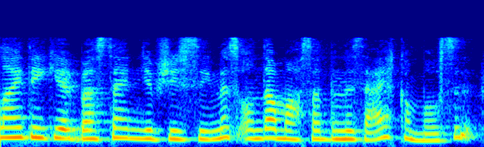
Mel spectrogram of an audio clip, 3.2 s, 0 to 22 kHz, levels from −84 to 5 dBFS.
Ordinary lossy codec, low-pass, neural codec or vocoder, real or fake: none; none; codec, 16 kHz, 0.5 kbps, X-Codec, WavLM features, trained on Multilingual LibriSpeech; fake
